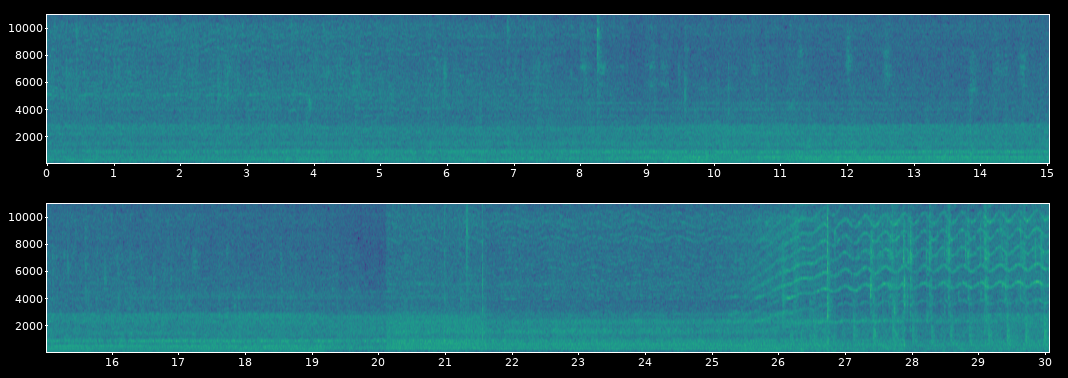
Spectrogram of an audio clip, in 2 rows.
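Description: Hoover Nextra front-load washing machine turning its drum of wet towels, the motor humming steadily. About four seconds before the end a rising, wavering motor whine sets in as the drum speeds up toward a 400 rpm spin.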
